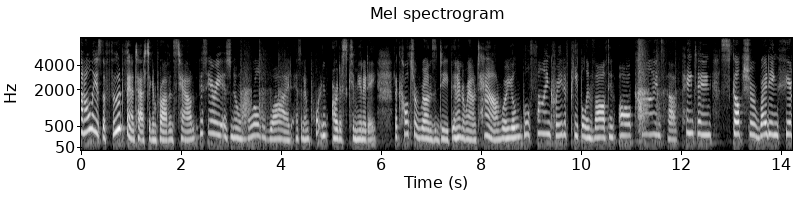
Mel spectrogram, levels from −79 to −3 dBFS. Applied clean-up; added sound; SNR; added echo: neural mask model RNNoise.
